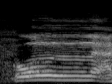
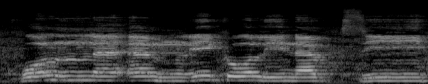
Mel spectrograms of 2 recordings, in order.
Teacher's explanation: jadi lam yang pertama dalam fi'il amr ini masuk ke dalam lam yang kedua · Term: diidghamkan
